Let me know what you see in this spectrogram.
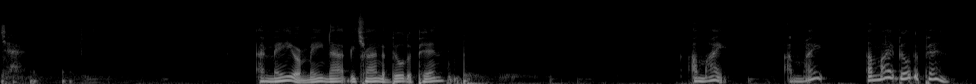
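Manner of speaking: hushed whisper. Telling chat a secret they can't say too loudly: whispering. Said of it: "let me whisper".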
